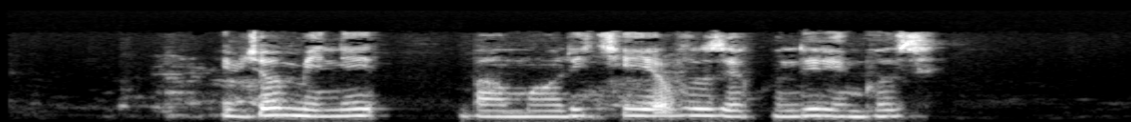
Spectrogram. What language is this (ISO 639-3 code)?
kin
